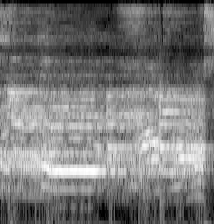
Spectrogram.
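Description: A woman singing a Greek song live into a microphone, accompanied by a small band of violins and keyboard, with a long held note in the first second. The recording sounds thin, with almost no bass.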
